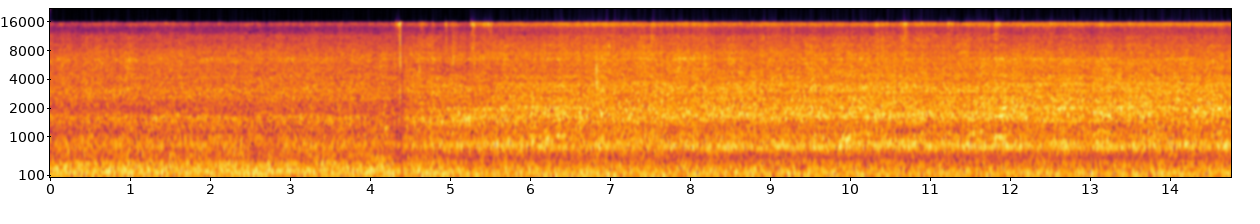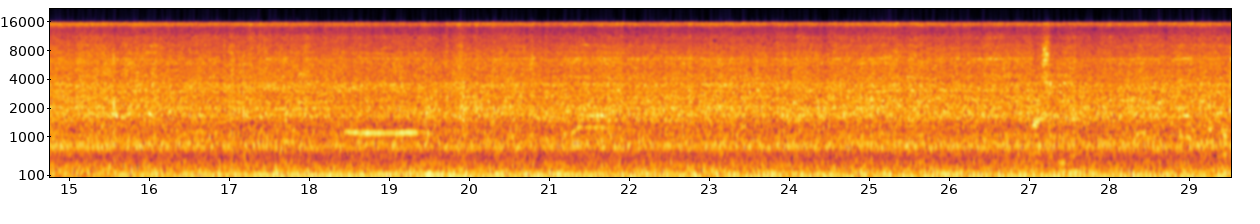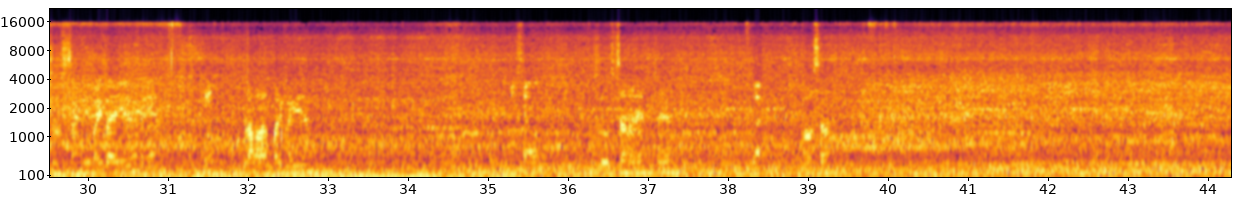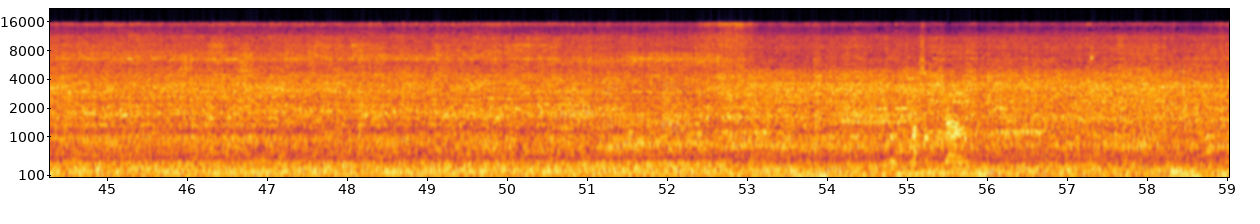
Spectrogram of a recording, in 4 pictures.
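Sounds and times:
vehicle engine hum inside cabin: 0:00.0 - 0:59.0.

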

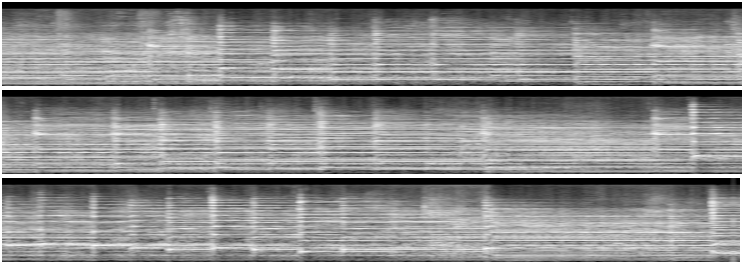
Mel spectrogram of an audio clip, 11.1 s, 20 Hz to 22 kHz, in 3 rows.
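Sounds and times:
upright piano playing chords: 0:00.0 - 0:11.0.

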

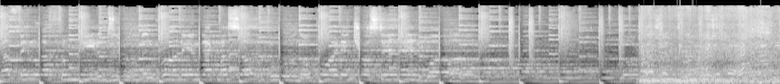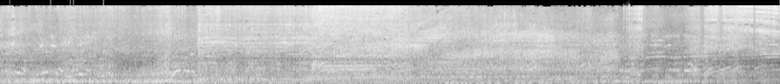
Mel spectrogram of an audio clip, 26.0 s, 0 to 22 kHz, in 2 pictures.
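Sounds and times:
voices: 0:00.0 - 0:08.7, 0:10.2 - 0:26.0
scooter engines revving: 0:10.6 - 0:26.0.

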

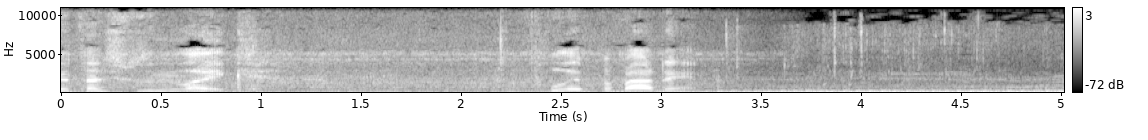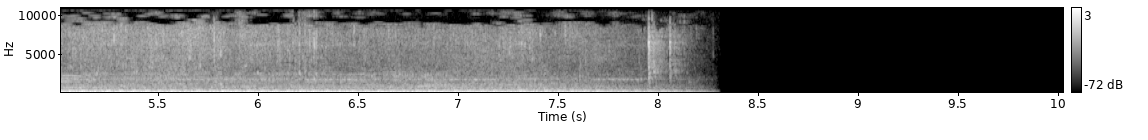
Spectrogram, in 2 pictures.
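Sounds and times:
low droning hum: 0:00.0 - 0:08.3.

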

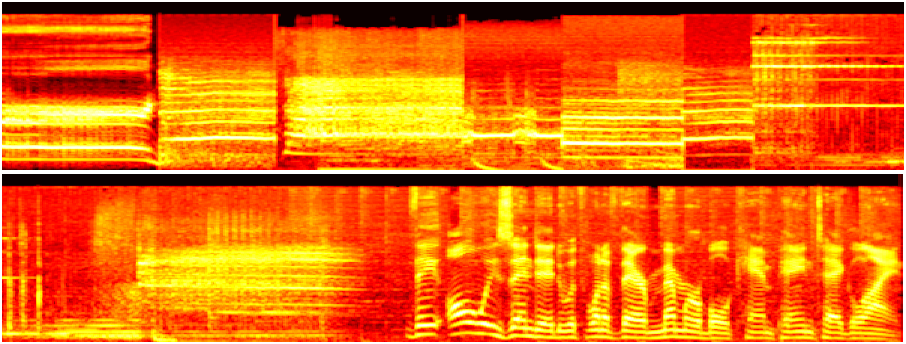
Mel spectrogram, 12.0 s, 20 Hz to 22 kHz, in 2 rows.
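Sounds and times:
people screaming: 0:00.0 - 0:05.0, 0:07.0 - 0:08.4
music: 0:03.1 - 0:12.0.

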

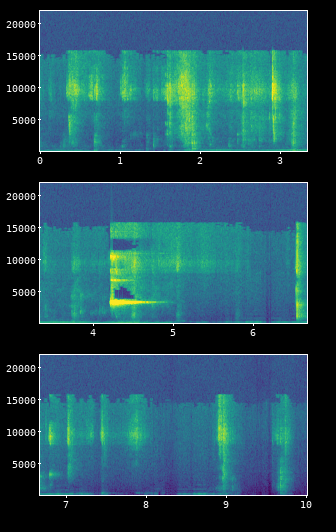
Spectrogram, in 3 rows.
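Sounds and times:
faint low hum: 0:02.1 - 0:05.0
high-pitched electronic beep: 0:04.2 - 0:04.8.

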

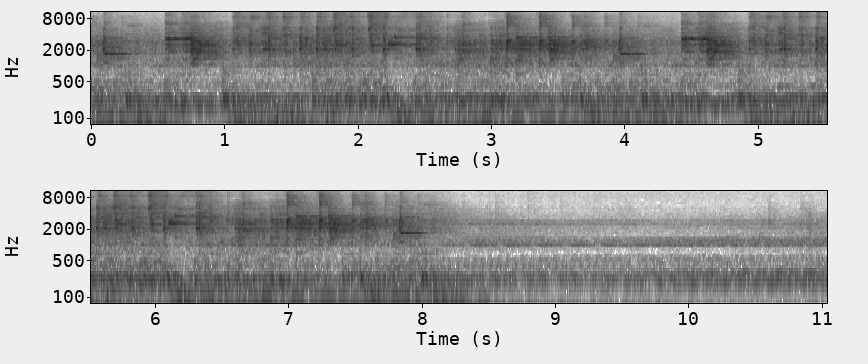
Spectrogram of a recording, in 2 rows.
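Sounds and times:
experimental turntable music: 0:00.0 - 0:11.0.

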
